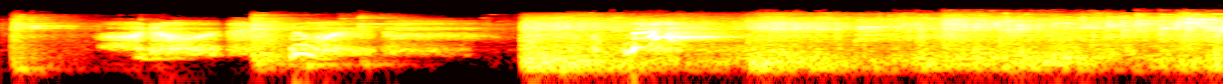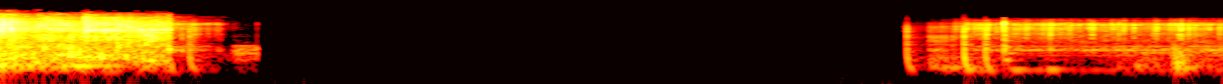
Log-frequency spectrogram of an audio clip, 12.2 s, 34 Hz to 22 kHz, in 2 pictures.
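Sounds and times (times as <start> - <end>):
clinking and crunching glass debris: 0.0 - 0.5, 1.2 - 7.2
glass panel shattering: 0.0 - 0.5, 1.2 - 7.1
speech: 0.7 - 2.0.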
